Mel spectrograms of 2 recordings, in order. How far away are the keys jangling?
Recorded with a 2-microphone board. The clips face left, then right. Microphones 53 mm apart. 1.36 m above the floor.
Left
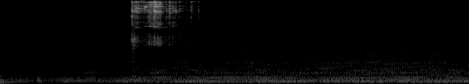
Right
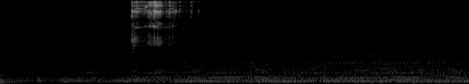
About 0.7 m.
